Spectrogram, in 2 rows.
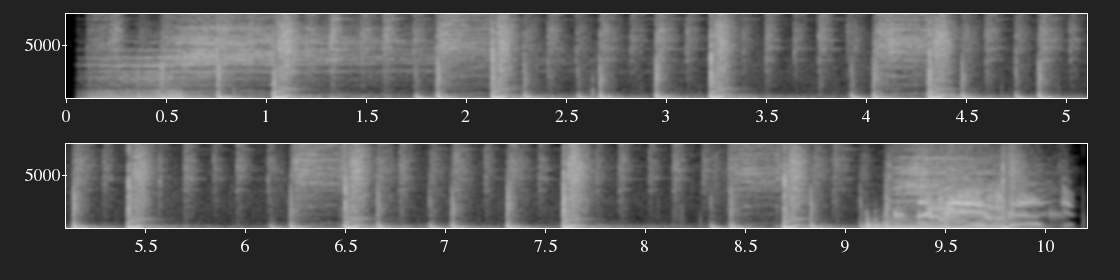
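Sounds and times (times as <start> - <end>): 
music beat: 0.1 - 10.1.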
